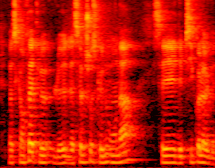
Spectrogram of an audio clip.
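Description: A man speaks at a medium pitch and a very fast pace in a monotone, flat intonation. Audible room echo surrounds the recording. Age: 40s. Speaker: police officer. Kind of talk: interview.

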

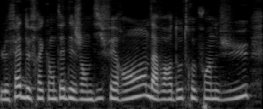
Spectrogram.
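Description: This woman's voice sits at a medium pitch and shows ordinary pitch variation. Her recording is very clean, and the background is silent. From France, rural. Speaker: farmer and author. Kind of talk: interview. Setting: in her village café shop.

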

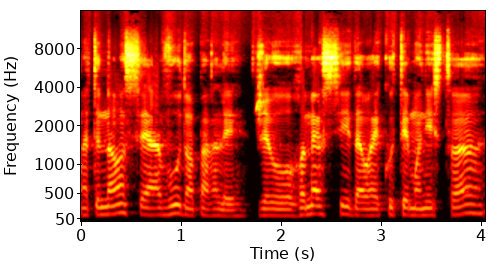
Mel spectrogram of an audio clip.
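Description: A man's medium-pitched voice, bright and sharp in tone, with fairly even intonation. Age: 50s. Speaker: librarian. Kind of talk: personal testimony. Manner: halting, repeats words.

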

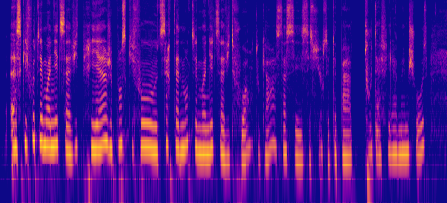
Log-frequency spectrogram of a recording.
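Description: A woman's somewhat breathy, fairly high voice at a moderate pace, with ordinary pitch variation, big swings in loudness, hardly any pauses, and a very clean recording over a silent background. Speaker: retired editor-in-chief, charity president. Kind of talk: radio talk show discussion. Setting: radio studio.

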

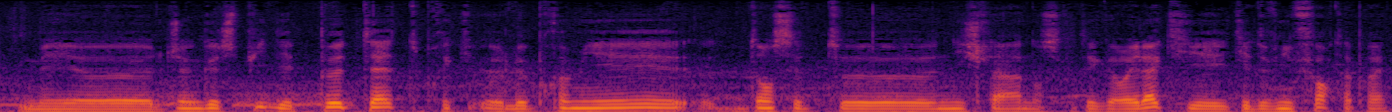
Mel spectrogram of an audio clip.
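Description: His is an ordinary speaking voice, as this man talks with a fairly low pitch, fairly even intonation and a moderate pace. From rural France. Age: 50s. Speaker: board game designer and graphic artist. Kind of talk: casual interview. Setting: outdoors in a garden.

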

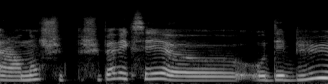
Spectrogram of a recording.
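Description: This woman has a plain, everyday voice, with a medium pitch and ordinary pitch variation. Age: 30s. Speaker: journalist. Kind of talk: casual chat. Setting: at host's home, sitting on a bed.

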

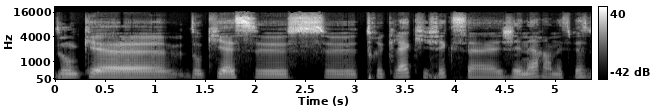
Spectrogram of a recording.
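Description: A woman speaks in a very deep, low pitch with monotone, flat intonation. The sound is dry and close with no echo. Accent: Parisian. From Paris region, France. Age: 30s. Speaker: podcaster and blogger. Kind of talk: interview conversation. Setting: remote video call.

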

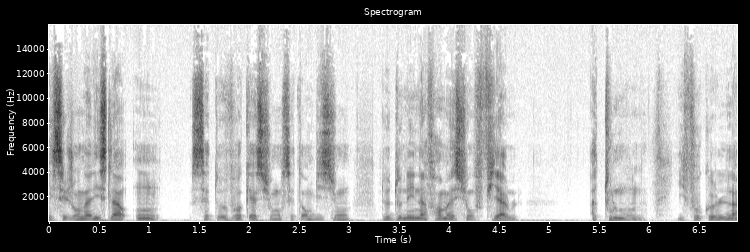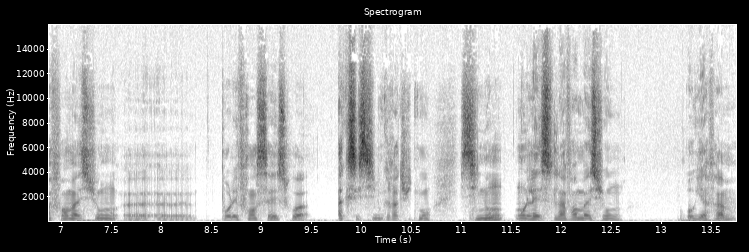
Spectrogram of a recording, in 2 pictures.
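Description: A man speaks at a moderate pace and medium pitch, with ordinary pitch variation and long, frequent pauses. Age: 50s. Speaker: media executive. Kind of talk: interview.

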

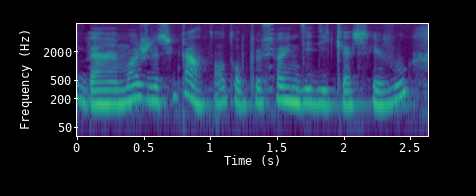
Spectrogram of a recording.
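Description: She has a fairly low voice with a dark, mellow tone. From Guadeloupe, Pointe-à-Pitre. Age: 50s. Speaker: author. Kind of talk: interview.

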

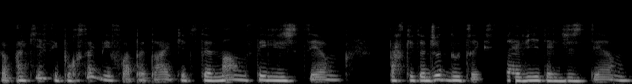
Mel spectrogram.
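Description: The voice has a dark, mellow tone and is somewhat breathy, in a Quebec accent. It moves at a fairly slow pace. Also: woman. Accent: Québécois French. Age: 20s. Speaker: podcaster and author. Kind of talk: interview testimony.

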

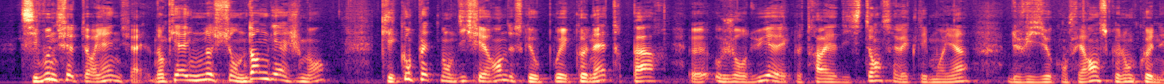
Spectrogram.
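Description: Somewhat breathy, a man rattles along at a very fast pace in a fairly high pitch with lively intonation. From southwestern France. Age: 50s. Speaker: author and tech entrepreneur. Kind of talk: TV panel interview. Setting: studio.

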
